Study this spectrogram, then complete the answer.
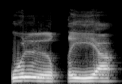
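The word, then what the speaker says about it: أُلْقِيَ: ഖാഫിൻ്റെ മഖ്റജ് നമ്മുടെ നാവിൻ്റെ അങ്ങേ അറ്റമാണ്. ഈ അറ്റം മേലെ അണ്ണാക്കിൽ മുട്ടിക്കുക. ഖോ ഖീ ഖീ ഉൽഖിയ. കീ എന്ന് പറയരുത്. സാധാരണ കാഫ് പറയുന്നത് പോലെ കീ എന്ന് പറഞ്ഞാൽ തെറ്റാണ്. മറിച്ച് ഖീ ഖീ ഇങ്ങനെ പറയണം.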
